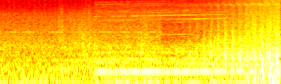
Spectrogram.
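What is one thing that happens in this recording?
A helicopter's rotors thump and hum as it flies by.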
